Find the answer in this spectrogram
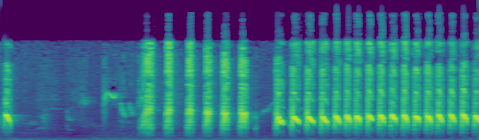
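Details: Bearded bulbul in besetan song, opening with a faint high whistle, then harsh raspy notes that build into a fast, regular rattle of sharp chattering notes near three per second.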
